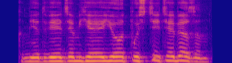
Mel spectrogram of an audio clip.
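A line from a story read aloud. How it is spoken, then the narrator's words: Gloomy remark. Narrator (Russian): мрачно заметил Дамир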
